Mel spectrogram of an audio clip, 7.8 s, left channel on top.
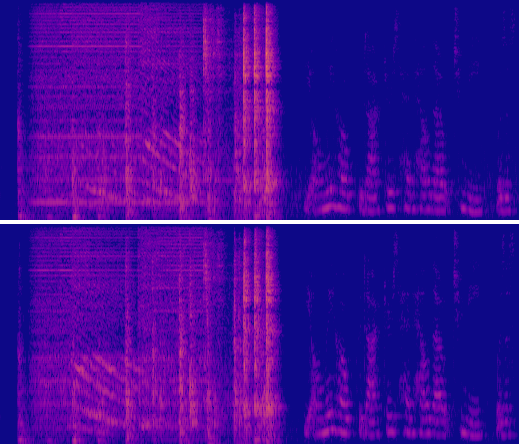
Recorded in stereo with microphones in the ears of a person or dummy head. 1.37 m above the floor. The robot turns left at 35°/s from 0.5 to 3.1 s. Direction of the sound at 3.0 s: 30° left (ahead or behind).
